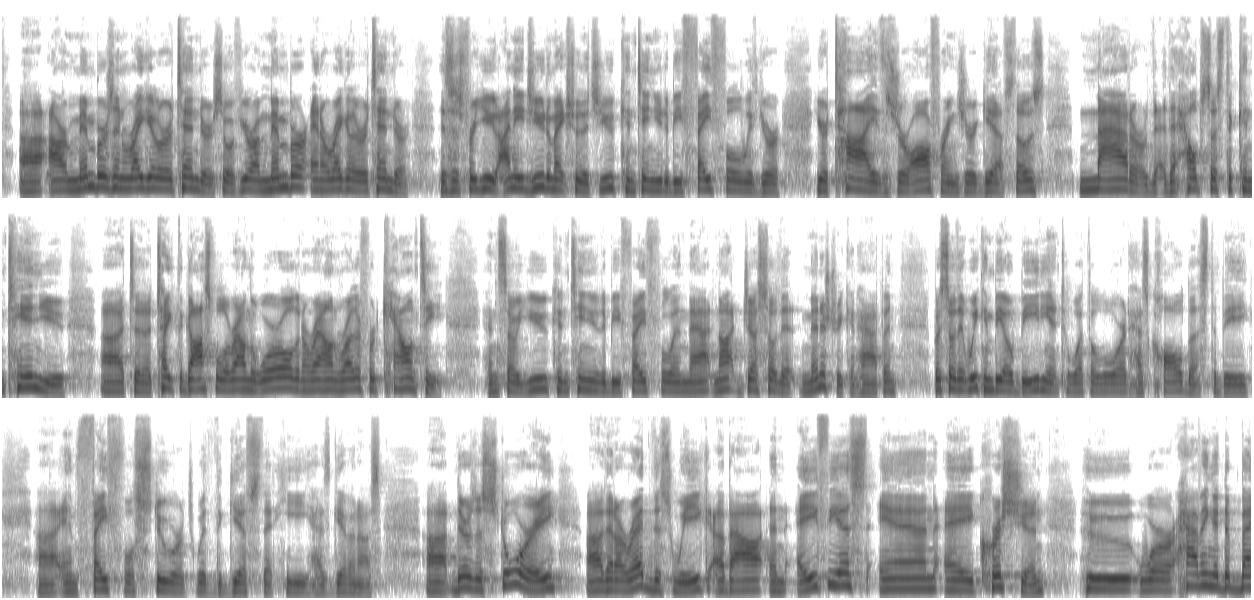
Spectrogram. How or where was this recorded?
large echoing room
